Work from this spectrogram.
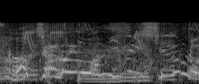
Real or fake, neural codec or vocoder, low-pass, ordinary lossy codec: real; none; 7.2 kHz; none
